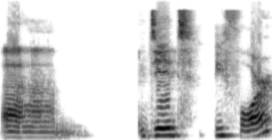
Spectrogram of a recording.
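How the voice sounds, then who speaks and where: A woman's dark, mellow tone with a Brazilian accent. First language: Portuguese. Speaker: R instructor and conference speaker. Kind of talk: online conference talk. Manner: hesitant, many fillers.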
